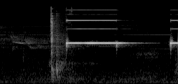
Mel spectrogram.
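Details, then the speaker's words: Can-Am RT motorcycle at key-on: loud, steady high-pitched beeps about half a second each, and no parking brake motor engagement sound is heard. The parking brake isn't engaged; the battery is then put on a tender. "Now this time it's beeping. When it does that, it's like the parking brake is not engaged."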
